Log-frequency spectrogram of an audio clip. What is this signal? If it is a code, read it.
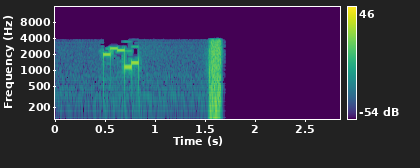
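Five-tone selective call (ZVEI), heard as quick runs of five tones, tones of about 70 ms. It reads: 88024
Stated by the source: ZVEI five-tone call received by SDR, fire brigade feuerwehr-orlamuende.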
